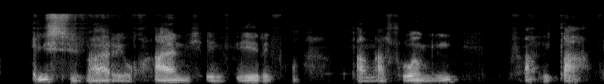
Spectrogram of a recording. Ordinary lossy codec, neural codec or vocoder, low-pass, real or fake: none; codec, 24 kHz, 3 kbps, HILCodec; 10.8 kHz; fake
